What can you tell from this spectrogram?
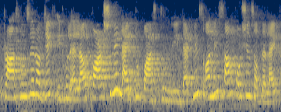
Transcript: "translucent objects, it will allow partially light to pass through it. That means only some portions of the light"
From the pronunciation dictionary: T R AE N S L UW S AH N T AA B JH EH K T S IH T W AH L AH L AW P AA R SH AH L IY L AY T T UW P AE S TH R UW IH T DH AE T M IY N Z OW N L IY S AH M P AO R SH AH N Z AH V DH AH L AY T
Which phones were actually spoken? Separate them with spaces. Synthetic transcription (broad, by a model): T R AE N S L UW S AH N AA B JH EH K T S IH T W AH L AH L AW P AA R SH AH L IY L AY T T UW P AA S T R UW IH T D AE T M IY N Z OW N L IY S AH M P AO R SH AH N S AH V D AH L AY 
